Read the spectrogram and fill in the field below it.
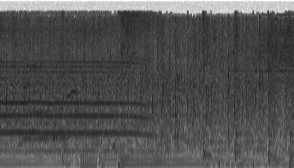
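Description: An audience in Miami claps steadily for several seconds after a singer's performance, a dense, crackling wash of applause. A sustained musical tone hums faintly underneath.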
